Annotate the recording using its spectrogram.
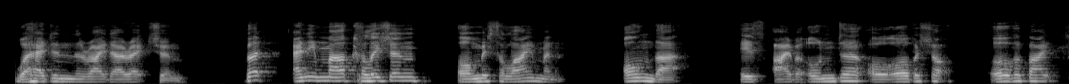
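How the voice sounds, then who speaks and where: A fairly high-pitched man with a British accent and a bright, sharp tone, fairly slow pace, long, frequent pauses, ordinary pitch variation and a quiet background. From UK. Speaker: dog breeder and show judge. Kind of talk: webinar roundtable discussion.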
